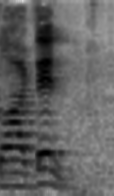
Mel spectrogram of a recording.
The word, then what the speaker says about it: garden: Now garden. GARDEN. GAR. Gar. DENDEN. R is silent. Garden. We will not say. We say garden.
